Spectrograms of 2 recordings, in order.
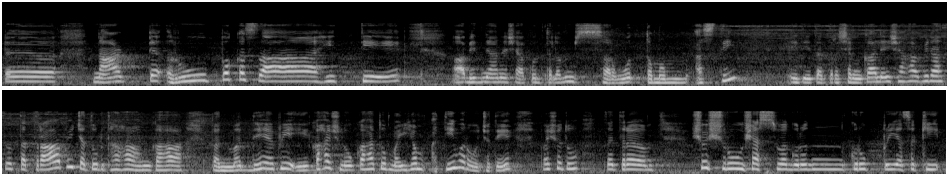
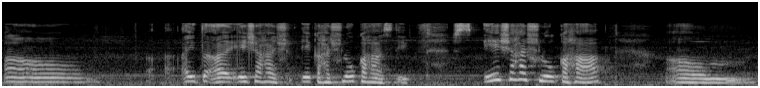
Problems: constant background noise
